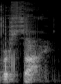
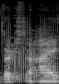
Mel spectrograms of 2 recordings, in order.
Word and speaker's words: Versailles: as the treaty of versailles and versailles is pronounced versailles in kentucky tree riverside is uh will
